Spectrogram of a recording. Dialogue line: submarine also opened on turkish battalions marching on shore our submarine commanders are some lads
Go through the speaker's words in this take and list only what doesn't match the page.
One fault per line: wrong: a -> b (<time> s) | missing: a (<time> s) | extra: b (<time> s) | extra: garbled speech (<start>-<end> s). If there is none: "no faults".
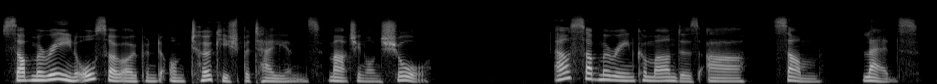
no faults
